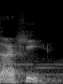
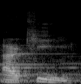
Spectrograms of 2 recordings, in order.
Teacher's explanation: we hear it as a hard H in some pronunciations and we can also hear it even like a K sound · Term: Chi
